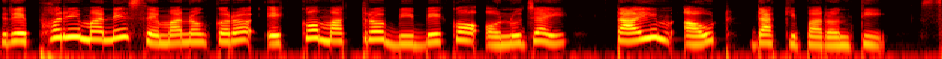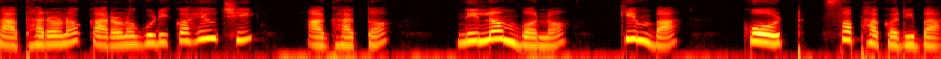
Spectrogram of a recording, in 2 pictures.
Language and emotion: Odia, neutral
